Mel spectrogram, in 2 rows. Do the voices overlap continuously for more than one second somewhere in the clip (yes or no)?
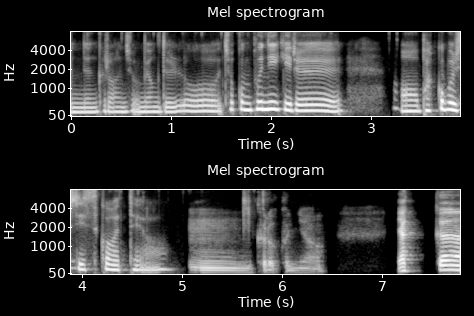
no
